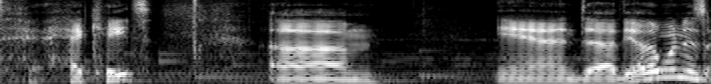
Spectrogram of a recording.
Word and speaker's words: Hecate: Because I think before I was saying Hecate, like Tecate, but it's Hecate.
